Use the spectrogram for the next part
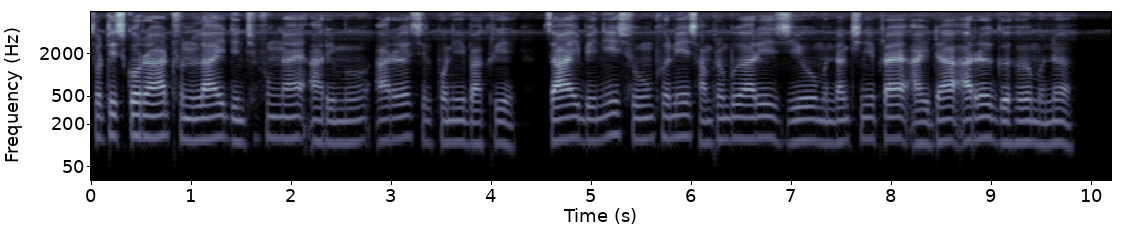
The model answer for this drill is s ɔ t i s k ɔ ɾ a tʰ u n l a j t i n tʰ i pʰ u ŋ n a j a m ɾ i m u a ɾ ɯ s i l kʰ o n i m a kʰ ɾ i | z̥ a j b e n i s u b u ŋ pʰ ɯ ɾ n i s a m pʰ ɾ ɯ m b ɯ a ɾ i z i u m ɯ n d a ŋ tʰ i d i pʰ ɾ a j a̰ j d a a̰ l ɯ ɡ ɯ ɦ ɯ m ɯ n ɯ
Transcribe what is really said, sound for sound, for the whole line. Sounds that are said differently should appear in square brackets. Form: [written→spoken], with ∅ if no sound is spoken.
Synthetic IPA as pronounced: s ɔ t i s k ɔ ɾ a tʰ u n l a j [t→d] i n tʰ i pʰ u ŋ n a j a [m→∅] ɾ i m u a ɾ ɯ s i l [kʰ→pʰ] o n i [m→b] a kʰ ɾ i | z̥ a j b e n i s u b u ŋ pʰ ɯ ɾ n i s a m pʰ ɾ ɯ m b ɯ a ɾ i z i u m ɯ n d a ŋ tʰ i [d→n] i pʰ ɾ a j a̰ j d a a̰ [l→ɾ] ɯ ɡ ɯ ɦ ɯ m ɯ n ɯ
